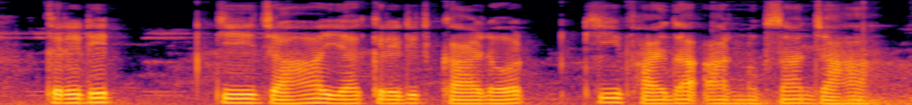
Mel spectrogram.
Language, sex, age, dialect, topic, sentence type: Magahi, male, 18-24, Northeastern/Surjapuri, banking, question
